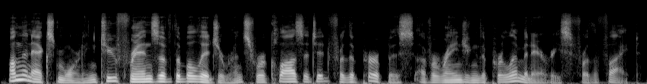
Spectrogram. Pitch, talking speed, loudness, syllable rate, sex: 105 Hz, 205 wpm, -19 LUFS, 5.7 syllables/s, male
